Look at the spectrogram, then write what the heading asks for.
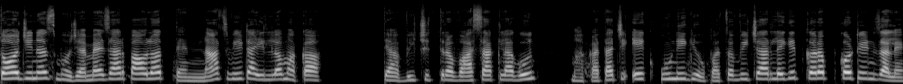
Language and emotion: Goan Konkani, disgusted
